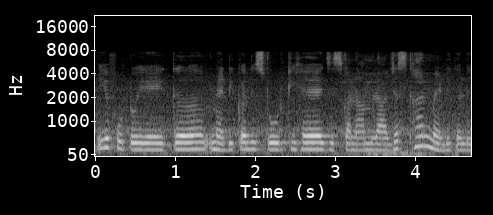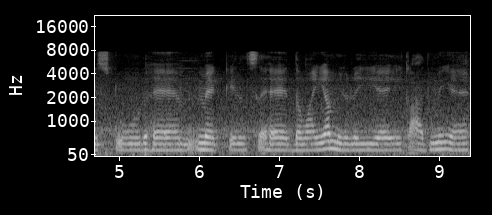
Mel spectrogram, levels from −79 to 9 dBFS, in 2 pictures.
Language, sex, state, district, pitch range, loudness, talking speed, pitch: Hindi, male, Rajasthan, Bikaner, 175-195 Hz, -16 LUFS, 140 wpm, 185 Hz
